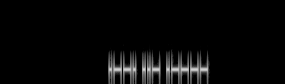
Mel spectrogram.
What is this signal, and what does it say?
Morse code, heard as a keyed tone, about 50 wpm, 700 Hz. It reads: PU1
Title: Callsign Prefixes for Top 50 DXCC - 50wpm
